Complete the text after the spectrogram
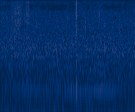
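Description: Paper rustles as a hand picks up a booklet.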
